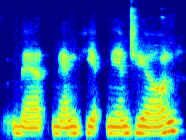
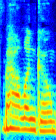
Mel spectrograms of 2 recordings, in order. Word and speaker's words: Malangone: So I'd like to introduce Mangione. Did I say that right? It's Malangone, but it's Mal- totally okay.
